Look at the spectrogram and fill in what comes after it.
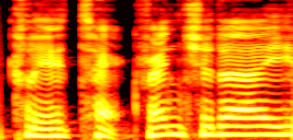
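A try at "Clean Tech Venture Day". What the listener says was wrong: Clean tech. You said clear.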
